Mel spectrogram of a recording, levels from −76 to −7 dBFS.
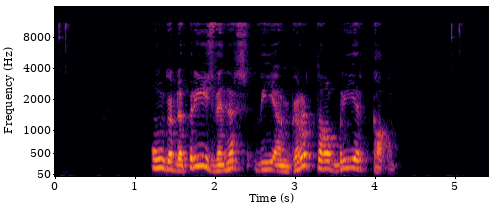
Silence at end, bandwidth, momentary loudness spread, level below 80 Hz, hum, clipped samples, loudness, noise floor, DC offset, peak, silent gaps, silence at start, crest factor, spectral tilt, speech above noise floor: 1.2 s; 12 kHz; 22 LU; -72 dBFS; none; under 0.1%; -27 LUFS; -76 dBFS; under 0.1%; -10 dBFS; none; 0.1 s; 18 dB; -6 dB/octave; 49 dB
